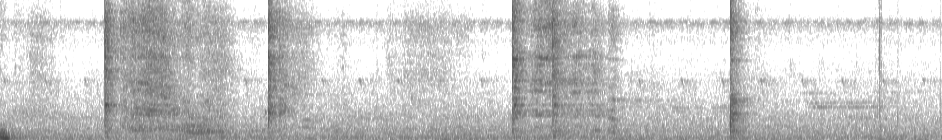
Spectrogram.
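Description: A spoon stirs jackfruit and potato curry in a pan, giving a few sparse metallic clinks and scrapes against quiet background noise.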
